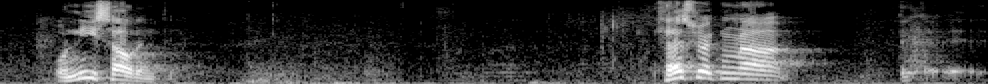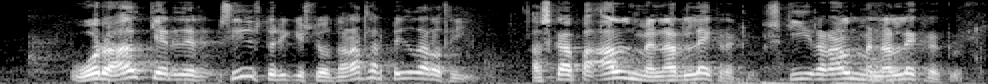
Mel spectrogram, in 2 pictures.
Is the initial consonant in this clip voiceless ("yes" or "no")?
no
